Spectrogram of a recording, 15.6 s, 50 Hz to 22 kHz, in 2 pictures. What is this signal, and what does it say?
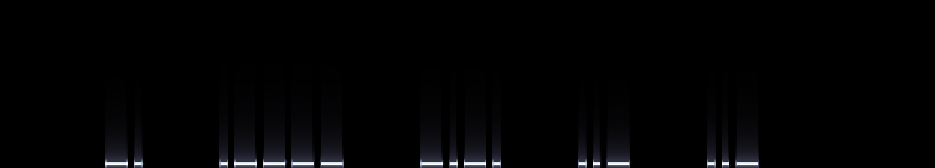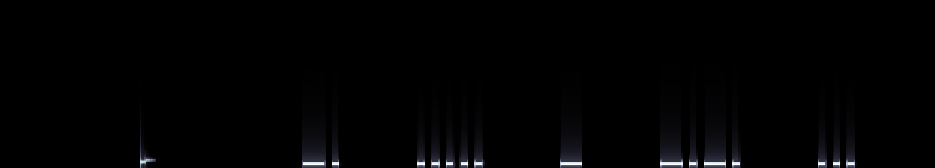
Morse code, heard as a keyed tone, about 20 wpm, spaced as for 10 wpm, 700 Hz. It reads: N1CUU N5TCS
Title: 102 Lesson 17g - Letter u - Call Signs 20wpm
